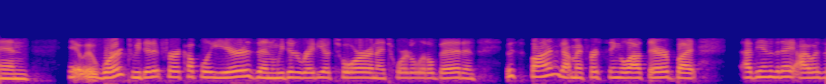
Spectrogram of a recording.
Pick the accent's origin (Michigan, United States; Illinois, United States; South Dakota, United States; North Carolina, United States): Illinois, United States; Waterloo; So I'm from Waterloo, Illinois.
